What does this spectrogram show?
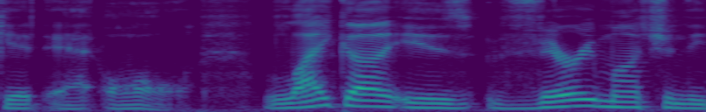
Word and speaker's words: Laika: And I'm also a beta tester for Laika, which is LAIKA.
